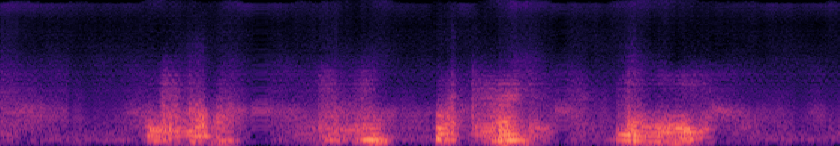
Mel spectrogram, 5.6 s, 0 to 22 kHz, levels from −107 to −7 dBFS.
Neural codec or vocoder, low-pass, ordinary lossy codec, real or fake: codec, 44.1 kHz, 0.9 kbps, DAC; none; none; fake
